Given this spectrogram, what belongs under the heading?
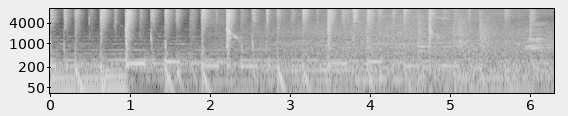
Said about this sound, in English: As traffic rumbles past the window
